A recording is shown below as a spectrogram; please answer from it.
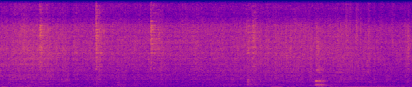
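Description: Spice paste for a chicken and potato curry fries in a pan with a constant bright sizzle, broken by several sharp scrapes and taps of a spatula as it is stirred close by.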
